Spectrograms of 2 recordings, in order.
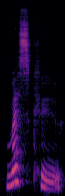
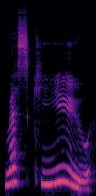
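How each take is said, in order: First: The second vowel is a plain 'oo' sound. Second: The second vowel is a 'yoo' sound. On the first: The speaker calls it wrong. "that's not a word" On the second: The speaker calls it right. "There's a U sound"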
